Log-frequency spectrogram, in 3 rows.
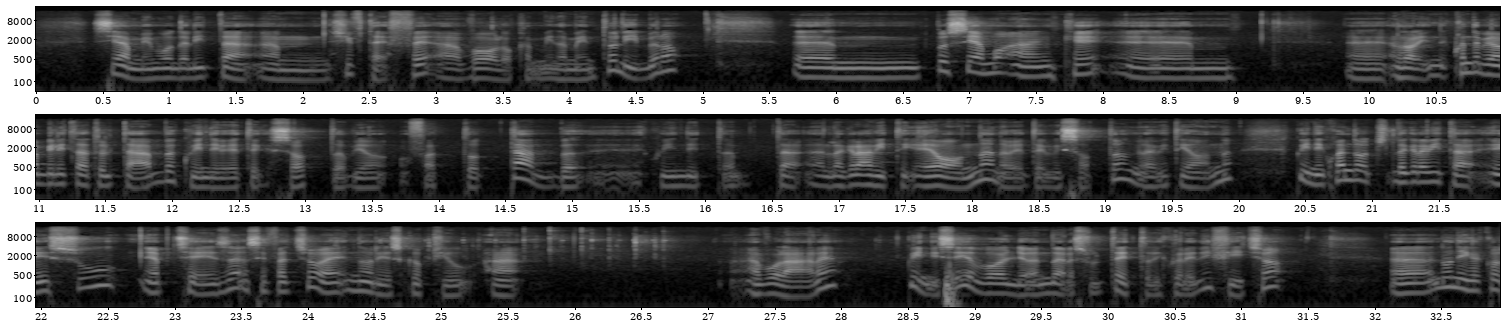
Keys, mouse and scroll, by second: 24.2 e, 28.0 e.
